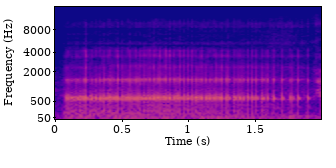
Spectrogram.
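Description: A man's drawn-out hesitation vowel, a steady 'ehhh' held for about two seconds while he searches for a word.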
